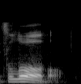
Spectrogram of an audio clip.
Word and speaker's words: Louisville: But yeah, it's Louisville. If you live there, you have the right to tell people how to pronounce where you live.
